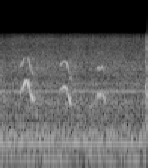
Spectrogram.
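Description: A puppy gives three short, high, whiny whimpers in a row, close and fairly clear, over a faint steady background hum.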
